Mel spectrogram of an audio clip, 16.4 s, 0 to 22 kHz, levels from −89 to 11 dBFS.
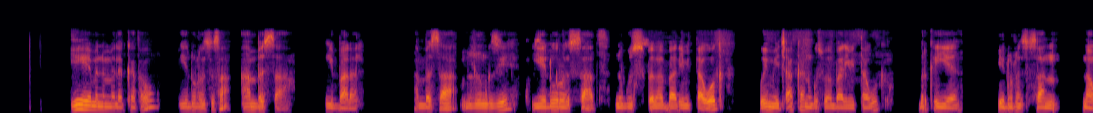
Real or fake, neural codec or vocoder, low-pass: real; none; 7.2 kHz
